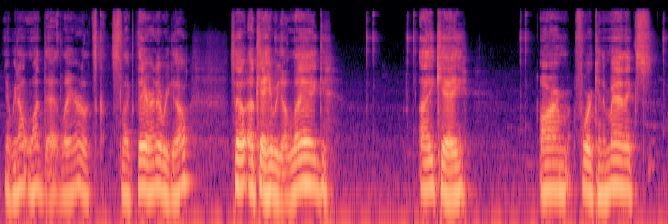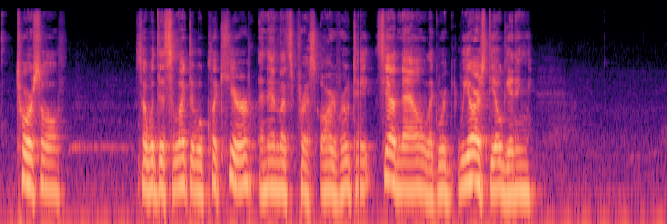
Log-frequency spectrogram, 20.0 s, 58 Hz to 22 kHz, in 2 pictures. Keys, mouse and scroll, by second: 0.7 click, 1.4 click, 4.1 click, 5.5 click, 6.1 click, 6.7 click, 7.8 click, 8.7 click, 8.8 click, 10.0 click, 10.1 click, 12.4 click, 16.1 r.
